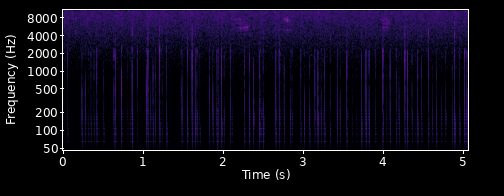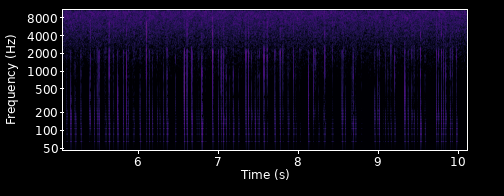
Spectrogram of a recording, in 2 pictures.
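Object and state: Cork board.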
